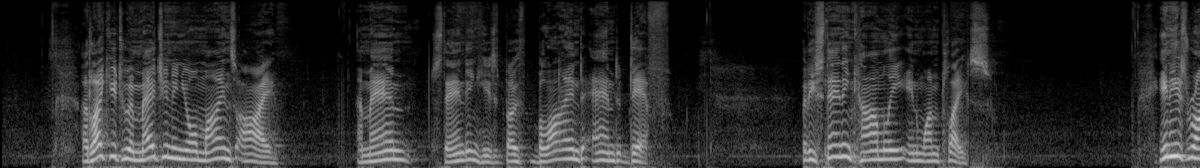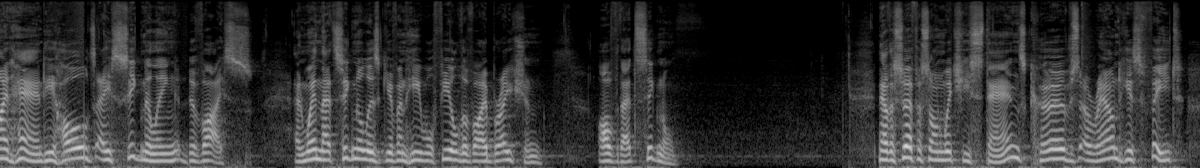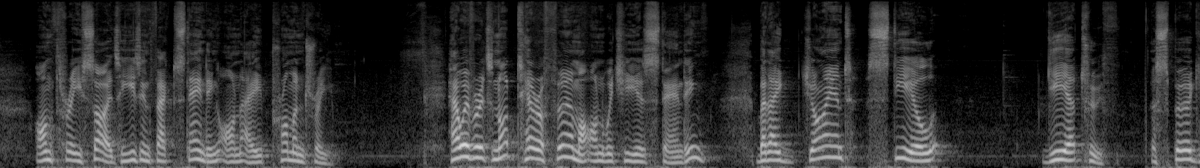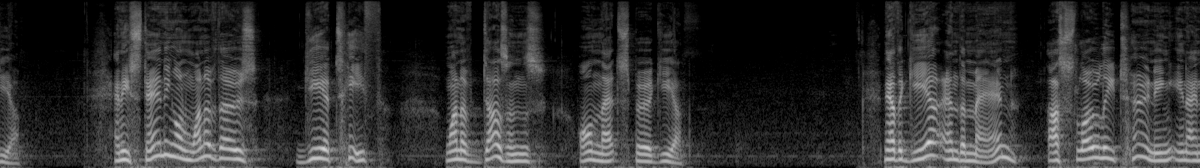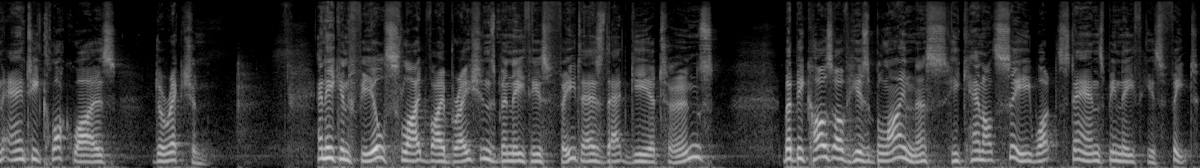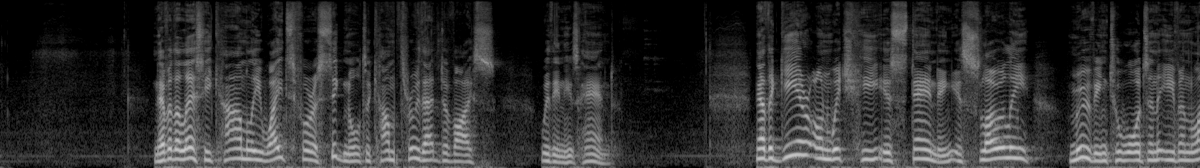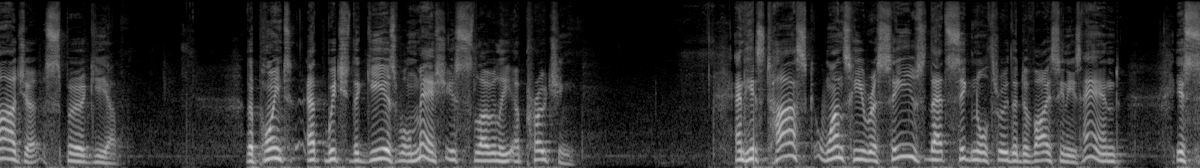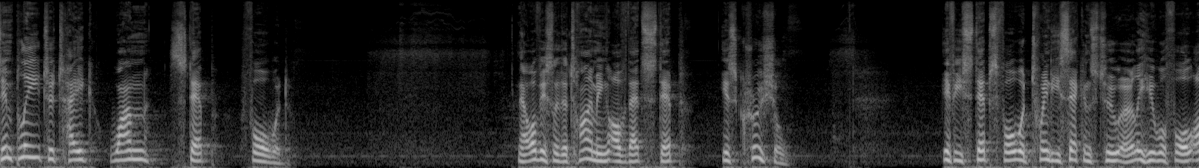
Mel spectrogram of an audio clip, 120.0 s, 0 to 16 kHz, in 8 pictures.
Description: Passage: Daniel 5:13-31 Service Type: Sunday Morning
